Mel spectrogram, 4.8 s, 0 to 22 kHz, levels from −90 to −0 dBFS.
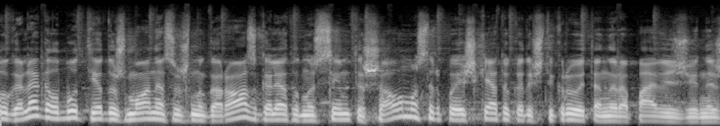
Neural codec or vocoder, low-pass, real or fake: none; 19.8 kHz; real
